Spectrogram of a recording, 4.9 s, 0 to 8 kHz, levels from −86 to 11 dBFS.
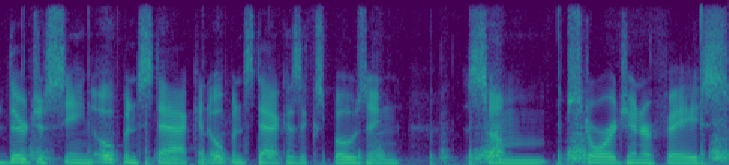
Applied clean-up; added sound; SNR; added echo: none; Writing; 8 dB; none.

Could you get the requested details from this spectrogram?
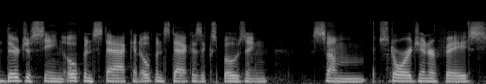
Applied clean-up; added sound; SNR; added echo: neural separator model SepFormer DNS4.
